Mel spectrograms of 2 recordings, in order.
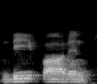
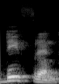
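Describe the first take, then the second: First: The word is said in three syllables. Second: The word is said in two syllables. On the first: The speaker calls it wrong. "আমরা তিনটে স্টেপে বলি ডিফারেন্ট" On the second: The speaker calls it right. "But ওরা বলে ডিফারেন্ট, just ডিফারেন্ট"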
